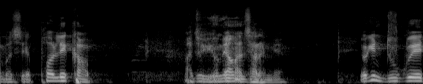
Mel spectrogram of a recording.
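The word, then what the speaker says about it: Polycarp: 뭐예요 2 ca r p ole 카프리 한번 발음해 보세요 펄리 카 아주 유명한 사람이 여기 누구의 제대 사도 요한의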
